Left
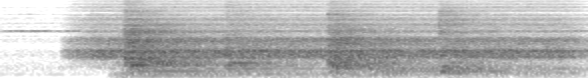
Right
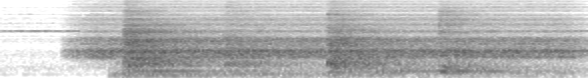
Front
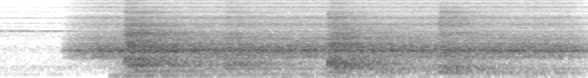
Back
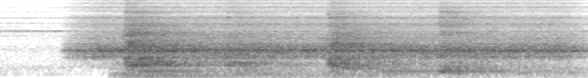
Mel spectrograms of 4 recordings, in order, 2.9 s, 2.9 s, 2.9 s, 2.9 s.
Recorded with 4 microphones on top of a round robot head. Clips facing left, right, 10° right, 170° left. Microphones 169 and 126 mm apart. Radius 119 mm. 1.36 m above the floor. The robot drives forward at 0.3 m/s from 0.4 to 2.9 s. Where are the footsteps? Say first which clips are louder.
Left 1 dB, back 1 dB; 85° right, 1.9 m; by 2.9 s 60° right, 1.5 m.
